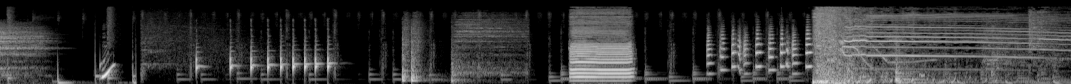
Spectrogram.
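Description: Comedy sound effects laid over light background music: a quick rising glide about a second in, a run of short plucked notes, a brief loud flat buzzing tone around six seconds, and a long ringing tone that slowly slides down in pitch from about eight seconds.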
